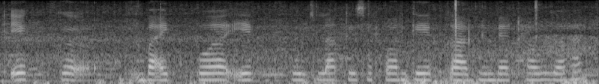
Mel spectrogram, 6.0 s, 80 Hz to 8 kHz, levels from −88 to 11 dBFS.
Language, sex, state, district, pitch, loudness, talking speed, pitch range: Hindi, female, Jharkhand, Garhwa, 225 Hz, -20 LUFS, 140 wpm, 215-230 Hz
